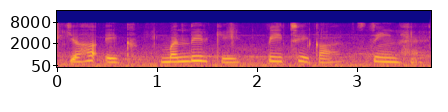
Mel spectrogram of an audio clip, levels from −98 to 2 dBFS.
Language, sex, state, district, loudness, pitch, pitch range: Hindi, female, Gujarat, Gandhinagar, -17 LUFS, 250 Hz, 230-275 Hz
